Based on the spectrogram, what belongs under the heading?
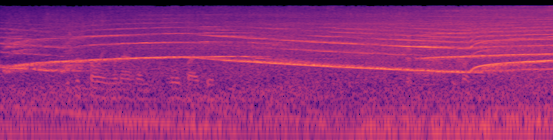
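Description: An ambulance siren wails loudly in one long, slow sweep, climbing in pitch and then gliding back down, over a steady rumble of engine and road noise.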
